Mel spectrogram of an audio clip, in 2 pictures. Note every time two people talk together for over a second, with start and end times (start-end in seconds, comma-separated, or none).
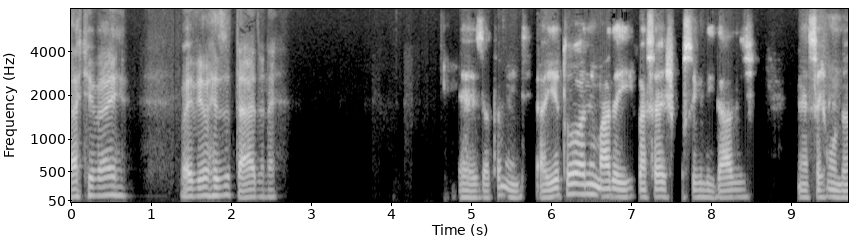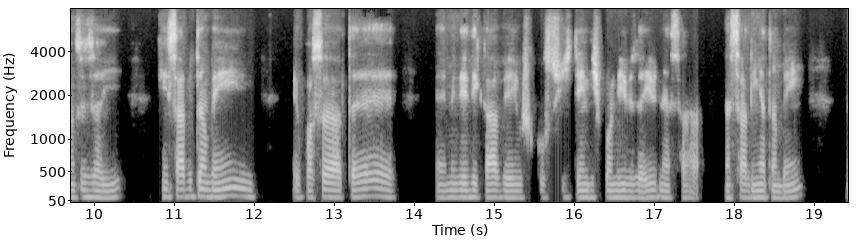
none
